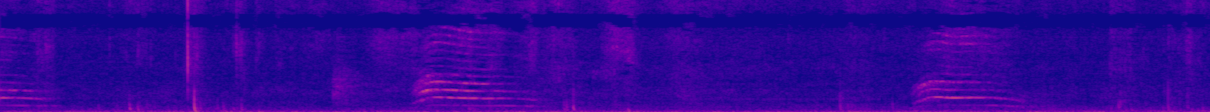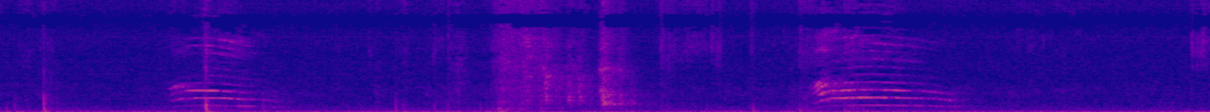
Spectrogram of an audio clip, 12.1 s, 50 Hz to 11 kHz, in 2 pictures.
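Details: Male Exotic Shorthair kitten in brown tabby and white, born 4/6/2021, gives four bright, thin meows, each rising then sagging in pitch, spaced a couple of seconds apart, with a brief rustling noise between them and low background hum.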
